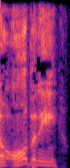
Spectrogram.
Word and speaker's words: Albany: And if you're in New York, you say Albany. – Yeah. – And the Albany with one L. – Yeah. – Mm-hmm. You'd think it'd be Al. – But that's the proper pronunciation.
